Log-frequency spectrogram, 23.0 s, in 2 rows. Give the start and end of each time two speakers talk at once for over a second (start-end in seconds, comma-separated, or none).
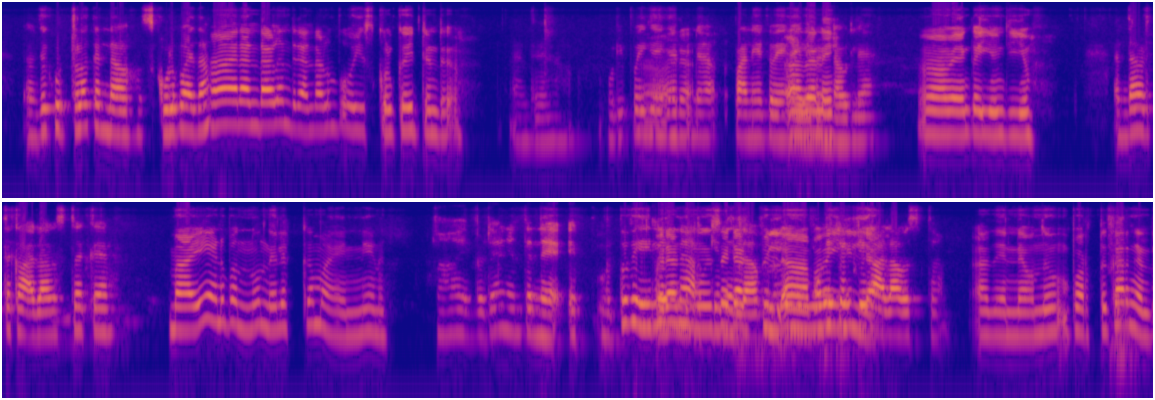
18.0-20.2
